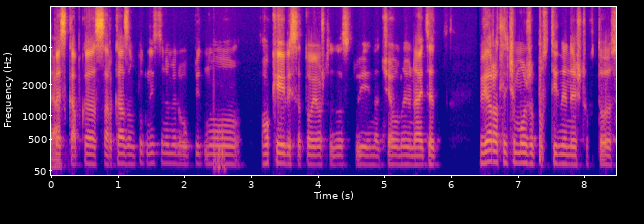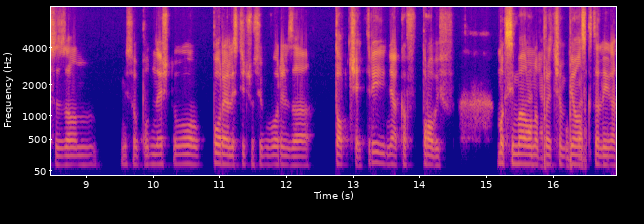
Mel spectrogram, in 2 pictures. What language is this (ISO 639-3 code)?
bul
